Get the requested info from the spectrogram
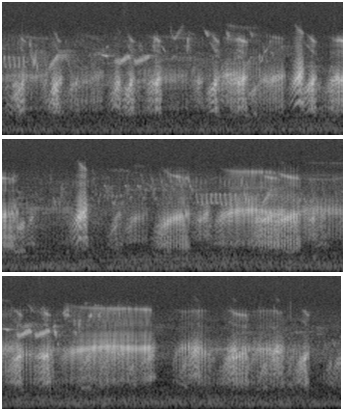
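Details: Many frogs croaking together, rasping pulsed calls overlapping continuously, some longer drawn-out notes, busy and unbroken throughout.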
